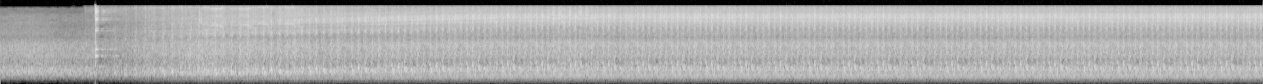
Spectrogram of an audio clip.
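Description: A helicopter's rotor spins up and then chops steadily.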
